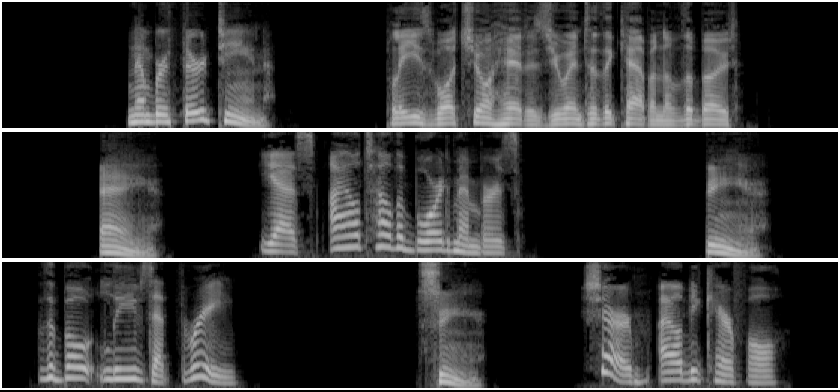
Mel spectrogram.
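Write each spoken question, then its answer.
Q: Please watch your head as you enter the cabin of the boat.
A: C: Sure, I'll be careful.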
